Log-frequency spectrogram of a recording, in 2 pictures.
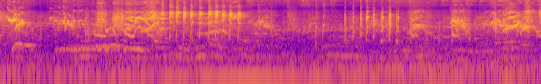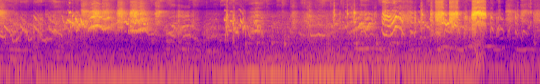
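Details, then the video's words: Singing budgies in a lively stretch of continuous chattering warble, rapid clicks, squawky notes and bright whistled chirps, rising and falling in loudness, with a faint low hum underneath. "Budgie singing and dancing || parakeet chirping sounds"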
